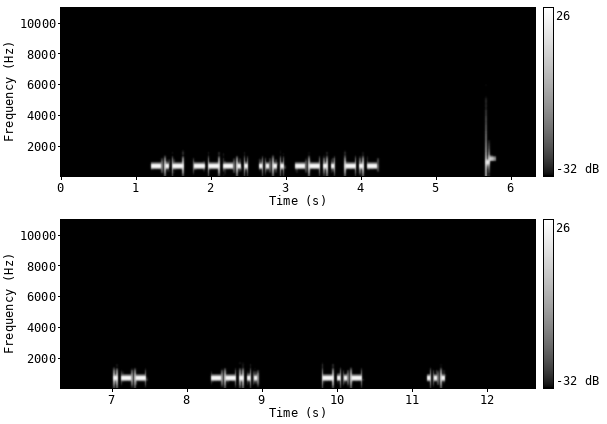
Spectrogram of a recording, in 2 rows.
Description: Morse code, heard as a keyed tone, about 25 wpm, spaced as for 14 wpm, 700 Hz. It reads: K8HZK W7XS
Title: USA Call Signs - 6x Character Spacing - 25wpm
